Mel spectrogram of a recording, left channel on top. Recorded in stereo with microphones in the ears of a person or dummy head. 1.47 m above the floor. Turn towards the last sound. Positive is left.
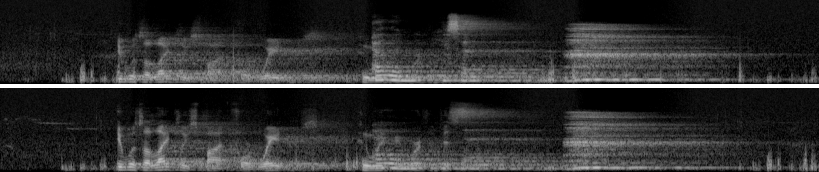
turn(degrees=-40)  # may be behind; listen again after turning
